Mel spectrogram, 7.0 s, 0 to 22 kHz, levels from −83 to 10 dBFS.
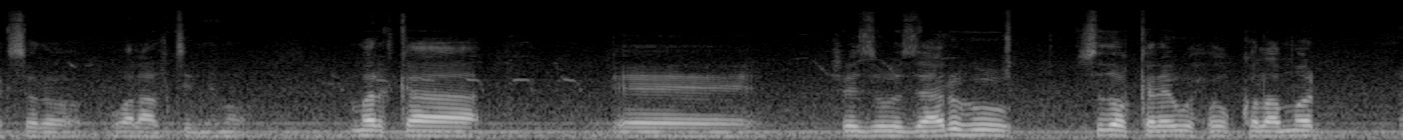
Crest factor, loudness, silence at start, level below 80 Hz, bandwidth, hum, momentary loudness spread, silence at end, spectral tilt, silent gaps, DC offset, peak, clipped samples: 18 dB; -22 LUFS; 0 s; -42 dBFS; 14 kHz; none; 14 LU; 0 s; -8 dB/octave; none; under 0.1%; -4 dBFS; under 0.1%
